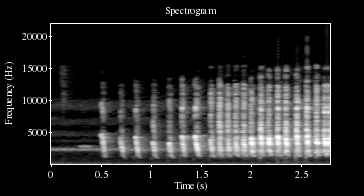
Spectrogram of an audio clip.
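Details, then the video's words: Accelerating kapas tembak song of a lesser green leafbird: spaced sharp downward chips speed up into a dense, bright, ringing trill, rising in loudness toward the end, with a faint steady tone beneath. "CUCAK ijo mini Fulll suara KAPAS TEMBAK...!"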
